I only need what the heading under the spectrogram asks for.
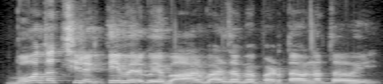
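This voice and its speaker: Rajasthani hindi guy teaching, high voice, talks fast, keeps quizzing and repeating himself. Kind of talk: exam paper walkthrough lesson.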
